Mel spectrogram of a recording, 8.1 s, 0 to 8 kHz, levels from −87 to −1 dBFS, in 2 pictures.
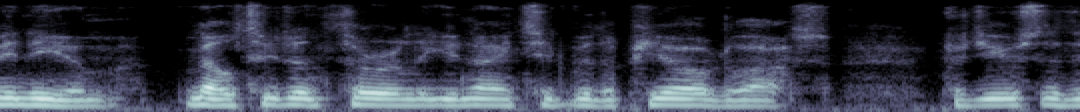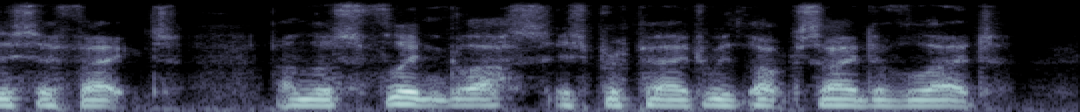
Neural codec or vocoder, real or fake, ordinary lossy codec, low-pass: none; real; Opus, 32 kbps; 7.2 kHz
